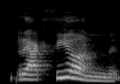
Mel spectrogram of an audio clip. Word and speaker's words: reacción: Reacción, that's similar to English, reaction. You had the accent at the end.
